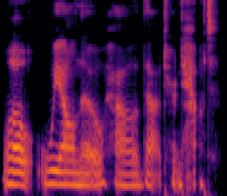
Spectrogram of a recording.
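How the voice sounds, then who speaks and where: A woman's voice: medium pitch, level tone, measured pace, vocal fry, darkish tone, dry recording, clean studio sound. A woman with a scratchy voice hosting a faith podcast, reading her own story in an earnest, reflective manner from a script. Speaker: podcast host. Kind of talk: scripted devotional podcast narration.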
